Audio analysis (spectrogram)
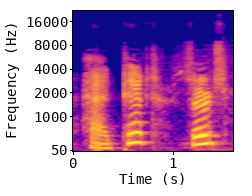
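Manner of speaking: ordinary delivery, nothing marked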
